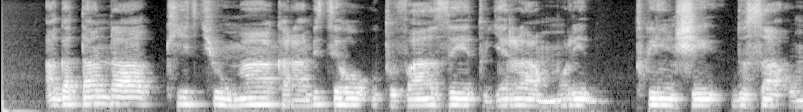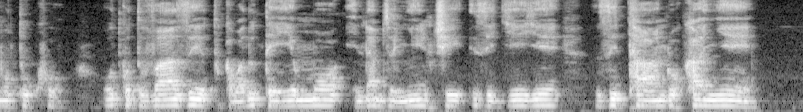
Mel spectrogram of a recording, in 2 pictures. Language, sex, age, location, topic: Kinyarwanda, male, 25-35, Kigali, health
